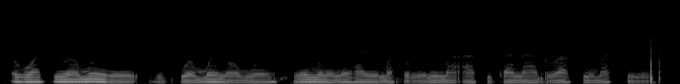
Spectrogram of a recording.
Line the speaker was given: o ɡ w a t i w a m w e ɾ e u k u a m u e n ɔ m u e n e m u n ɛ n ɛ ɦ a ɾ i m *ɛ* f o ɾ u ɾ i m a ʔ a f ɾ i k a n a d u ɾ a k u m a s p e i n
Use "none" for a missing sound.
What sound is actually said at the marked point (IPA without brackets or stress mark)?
a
